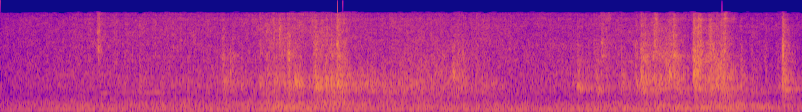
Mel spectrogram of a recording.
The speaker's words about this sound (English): A few miles south of the Aransas Refuge, an earth mover loads dirt and rock into dump trucks. Development along the Gulf of Mexico is taking up land.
